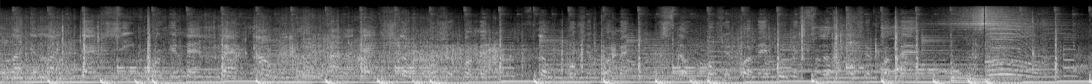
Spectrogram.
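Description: Skateboard rolling and clacking on concrete over a hip-hop beat with a repeating bass line.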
